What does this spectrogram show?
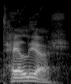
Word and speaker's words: Taylor: Because we've sampled essentially every Orcadian family, we can see it was a man called Taylor, or Tellier, as it's pronounced in Orkney, and they tend to live in Murwick in Bursey to this day.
